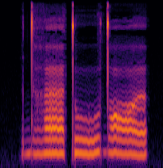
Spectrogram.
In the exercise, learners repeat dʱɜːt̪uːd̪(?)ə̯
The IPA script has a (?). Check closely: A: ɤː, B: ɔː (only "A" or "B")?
B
